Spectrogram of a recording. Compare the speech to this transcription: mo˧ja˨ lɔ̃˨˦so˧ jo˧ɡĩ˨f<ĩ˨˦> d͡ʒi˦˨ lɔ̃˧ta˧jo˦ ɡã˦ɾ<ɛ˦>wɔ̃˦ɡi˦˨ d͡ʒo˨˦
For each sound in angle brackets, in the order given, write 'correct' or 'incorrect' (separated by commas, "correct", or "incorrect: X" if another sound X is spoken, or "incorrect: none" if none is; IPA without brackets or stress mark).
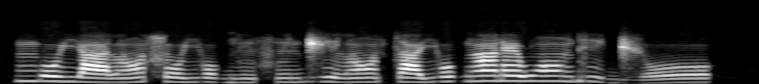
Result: correct, correct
